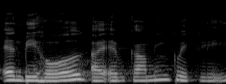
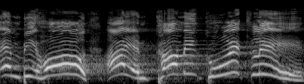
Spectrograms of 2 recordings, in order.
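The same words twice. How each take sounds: First: It is said in a flat, unexcited tone. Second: It is said excitedly, almost shouting.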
